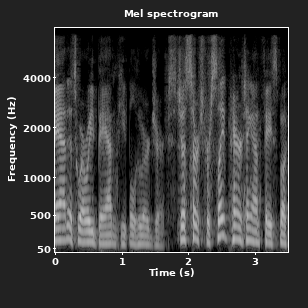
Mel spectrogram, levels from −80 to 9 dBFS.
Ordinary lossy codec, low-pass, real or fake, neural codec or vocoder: AAC, 32 kbps; 7.2 kHz; real; none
